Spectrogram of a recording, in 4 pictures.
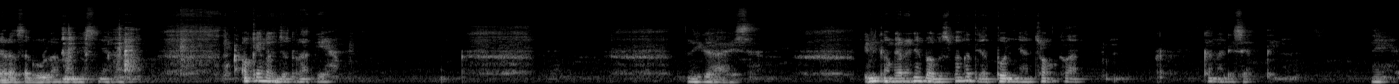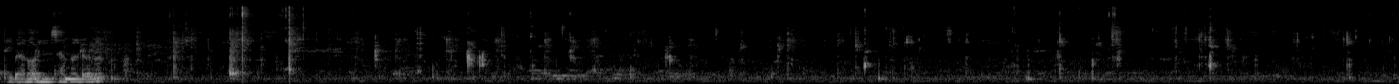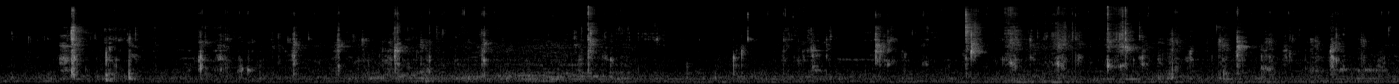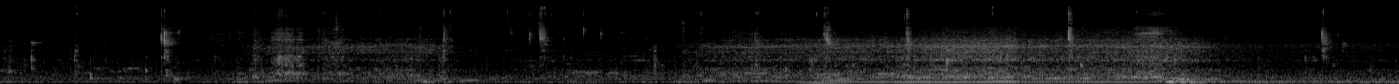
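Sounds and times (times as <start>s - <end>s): person chewing food: 15.0s - 55.9s.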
